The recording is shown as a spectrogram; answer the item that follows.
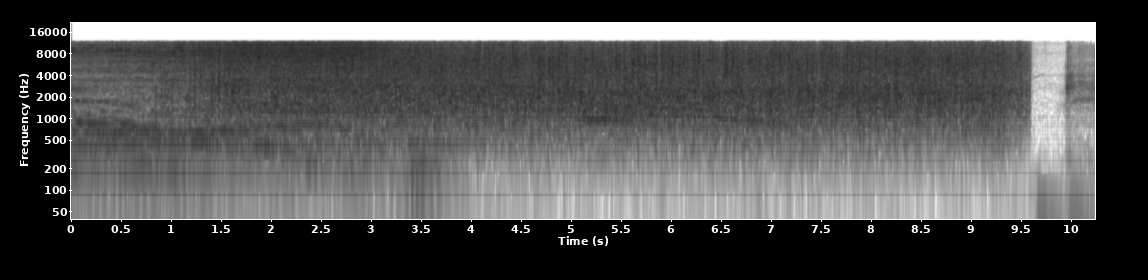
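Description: Applause erupts at the end of a song as the last music notes fade. Steady, loud clapping from an audience carries on for about nine seconds before cutting off abruptly.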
